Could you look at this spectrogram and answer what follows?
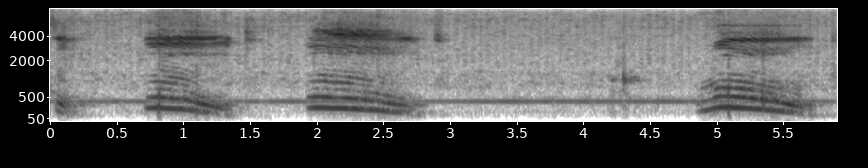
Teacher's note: the description of the sound E is front, close, and unrounded vowel. · So if you describe the sound E, then the description would be it is a front, means front part of the tongue is used. Then close means the tongue is close to hard palate and it is a unrounded vowel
